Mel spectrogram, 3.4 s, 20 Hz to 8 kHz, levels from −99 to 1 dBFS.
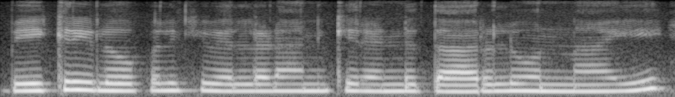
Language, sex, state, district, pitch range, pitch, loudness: Telugu, female, Telangana, Hyderabad, 210-225 Hz, 215 Hz, -14 LUFS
